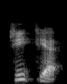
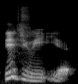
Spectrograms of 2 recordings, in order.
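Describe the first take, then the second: First: The phrase is squeezed into two syllables. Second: Every word of the phrase is said in full. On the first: "my extended family, they'll cheat yet instead of did you eat yet" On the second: "instead of did you eat yet"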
